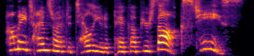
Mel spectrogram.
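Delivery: high, fed-up nagging mom; nagging parent. Retold or imitated. Mother nagging son about his socks, fed up. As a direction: sigh out the nag like a worn-out mother.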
